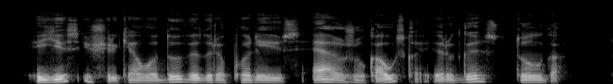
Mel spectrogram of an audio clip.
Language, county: Lithuanian, Kaunas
